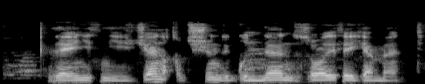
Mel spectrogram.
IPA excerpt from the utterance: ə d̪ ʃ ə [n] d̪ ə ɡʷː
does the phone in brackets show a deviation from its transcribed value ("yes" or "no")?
no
